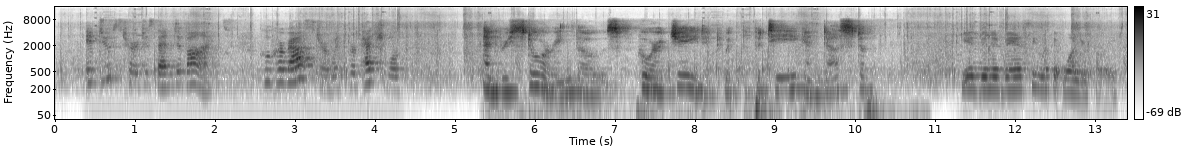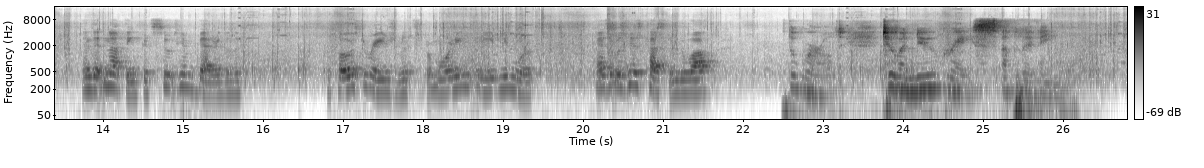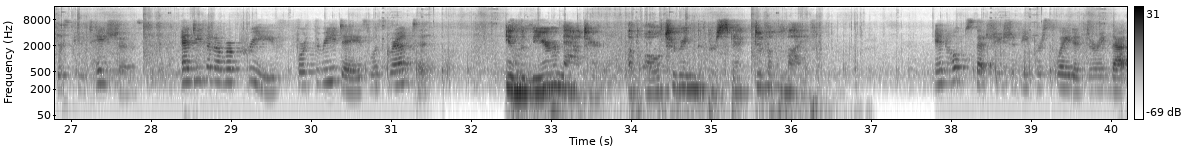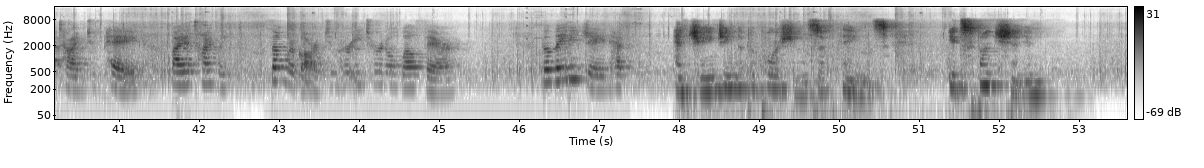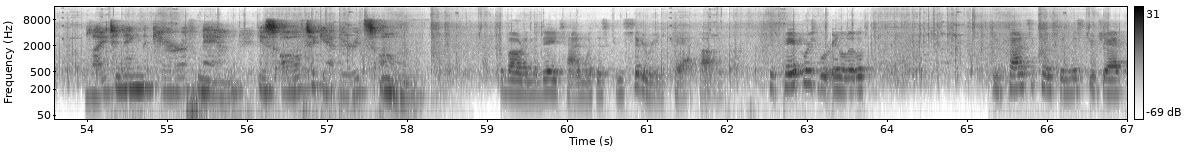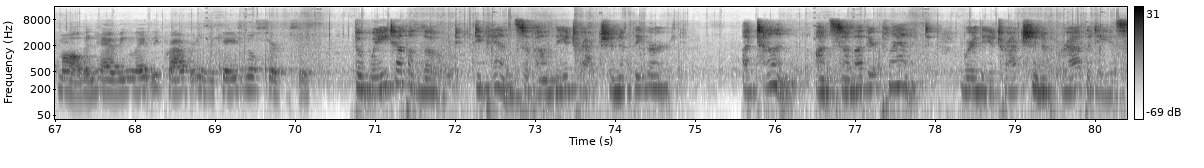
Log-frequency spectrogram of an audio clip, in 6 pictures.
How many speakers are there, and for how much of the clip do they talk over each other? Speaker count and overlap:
3, no overlap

